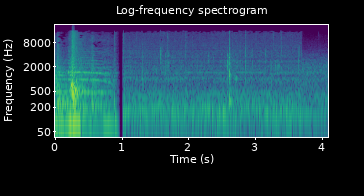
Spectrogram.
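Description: The tail of an intro music sting, with a strong hit about a quarter second in, cutting off abruptly at about one second. It gives way to low room noise with two faint clicks.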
